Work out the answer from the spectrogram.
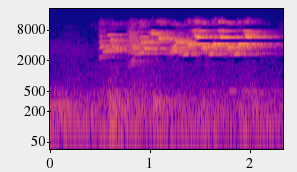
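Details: European goldfinch song recorded for young birds to learn from: a bright burst of high, tinkling twitters and buzzy trills lasting about two seconds after brief quiet.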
